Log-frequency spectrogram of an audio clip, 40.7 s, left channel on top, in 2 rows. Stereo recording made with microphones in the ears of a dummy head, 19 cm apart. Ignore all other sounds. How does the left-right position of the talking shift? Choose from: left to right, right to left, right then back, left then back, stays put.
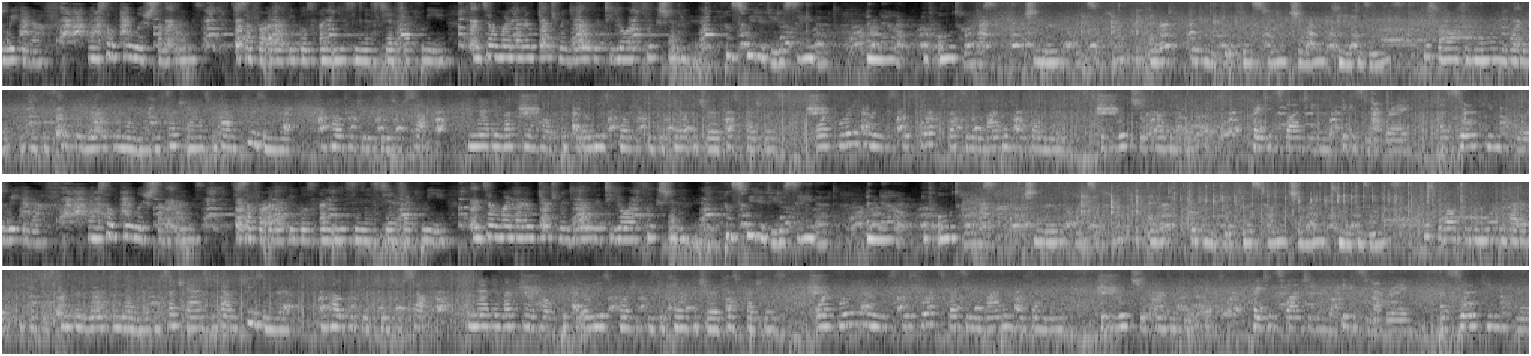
right then back.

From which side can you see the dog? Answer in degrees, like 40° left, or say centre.
40° left.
